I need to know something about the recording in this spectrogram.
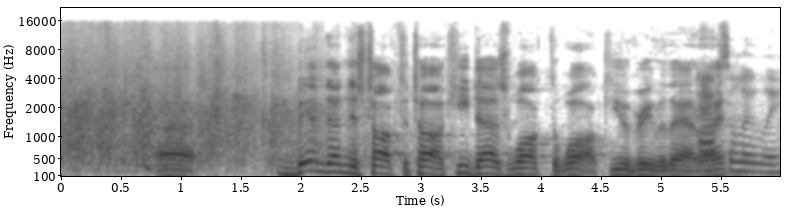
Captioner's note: applause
